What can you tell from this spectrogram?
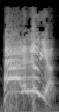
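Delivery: jumping up and hollering praise; excited shout. Retold or imitated. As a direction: cry out in church joy. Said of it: "he jumped up and said".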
